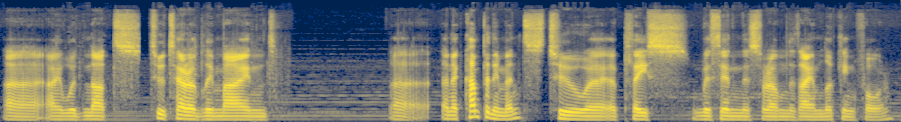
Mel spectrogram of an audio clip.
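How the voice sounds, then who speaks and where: A man's voice: lowish voice, fairly even intonation, measured pace, faint music behind, natural voice. A man doing a courteous formal wizard. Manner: formal, old-fashioned phrasing. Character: courteous, formal male wizard, middle-aged.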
